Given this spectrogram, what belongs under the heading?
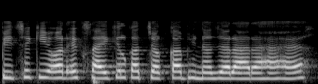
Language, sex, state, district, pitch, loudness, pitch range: Hindi, female, Jharkhand, Garhwa, 295 Hz, -14 LUFS, 275-310 Hz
